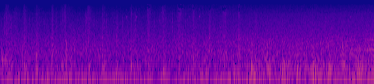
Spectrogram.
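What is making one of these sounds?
Footsteps crunch on grass and thud on wooden planks at a brisk pace.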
